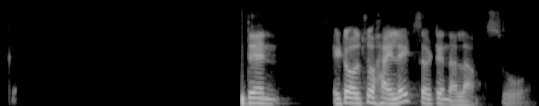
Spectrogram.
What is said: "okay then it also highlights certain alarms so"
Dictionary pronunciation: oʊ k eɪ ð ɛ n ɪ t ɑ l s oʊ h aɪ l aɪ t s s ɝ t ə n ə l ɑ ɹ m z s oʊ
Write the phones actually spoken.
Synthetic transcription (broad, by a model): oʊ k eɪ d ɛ n ɪ t ɑ l s oʊ h aɪ l aɪ t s s ɝ t ə n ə l ɑ m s s oʊ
